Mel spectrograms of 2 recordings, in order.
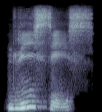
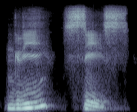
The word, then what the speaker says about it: grises: Grises. This word has 2 syllables. Grises. And the stress is on the first syllable, since it has S endings.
